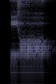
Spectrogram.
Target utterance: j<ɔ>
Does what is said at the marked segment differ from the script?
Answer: no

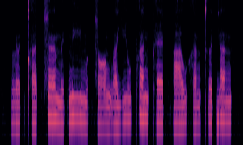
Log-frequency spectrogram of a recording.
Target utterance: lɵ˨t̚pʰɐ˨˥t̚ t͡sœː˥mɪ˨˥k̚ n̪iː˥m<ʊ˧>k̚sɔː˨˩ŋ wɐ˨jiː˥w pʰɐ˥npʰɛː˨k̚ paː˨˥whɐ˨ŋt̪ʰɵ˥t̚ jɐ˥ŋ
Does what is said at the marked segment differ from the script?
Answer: no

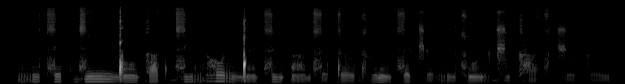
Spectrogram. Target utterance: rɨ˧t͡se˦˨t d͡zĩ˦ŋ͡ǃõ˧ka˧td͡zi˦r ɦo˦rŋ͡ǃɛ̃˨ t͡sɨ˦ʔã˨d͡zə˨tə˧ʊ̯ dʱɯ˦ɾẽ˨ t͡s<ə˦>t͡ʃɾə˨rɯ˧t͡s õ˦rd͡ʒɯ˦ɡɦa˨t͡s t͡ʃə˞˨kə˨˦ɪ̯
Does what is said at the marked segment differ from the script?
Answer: yes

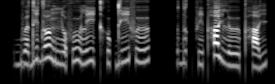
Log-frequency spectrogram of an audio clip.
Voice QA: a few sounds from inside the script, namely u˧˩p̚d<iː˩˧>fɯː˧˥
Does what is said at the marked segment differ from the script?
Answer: yes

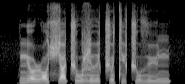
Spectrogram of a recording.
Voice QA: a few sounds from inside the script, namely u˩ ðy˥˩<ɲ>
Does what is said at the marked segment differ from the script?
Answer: no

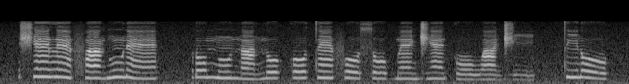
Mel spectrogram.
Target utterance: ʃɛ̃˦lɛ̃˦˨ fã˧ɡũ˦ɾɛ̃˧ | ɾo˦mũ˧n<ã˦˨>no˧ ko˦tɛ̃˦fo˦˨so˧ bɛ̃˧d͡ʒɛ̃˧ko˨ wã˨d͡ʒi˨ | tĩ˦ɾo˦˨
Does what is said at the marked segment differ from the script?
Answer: yes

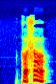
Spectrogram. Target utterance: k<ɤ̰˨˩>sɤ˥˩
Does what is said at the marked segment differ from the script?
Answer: no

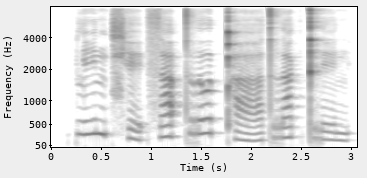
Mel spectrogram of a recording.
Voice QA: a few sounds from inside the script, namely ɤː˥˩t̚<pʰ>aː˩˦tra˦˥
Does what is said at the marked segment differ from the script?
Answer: no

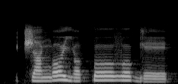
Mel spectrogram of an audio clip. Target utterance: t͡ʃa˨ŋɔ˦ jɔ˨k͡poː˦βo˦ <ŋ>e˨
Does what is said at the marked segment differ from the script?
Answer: yes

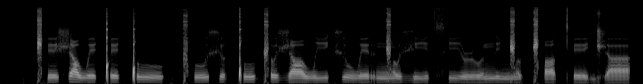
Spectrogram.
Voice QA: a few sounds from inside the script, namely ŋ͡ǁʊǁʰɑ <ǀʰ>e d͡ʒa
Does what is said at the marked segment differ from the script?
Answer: yes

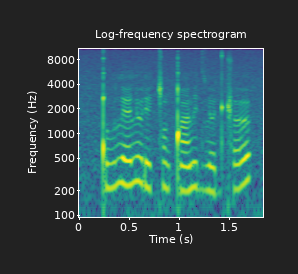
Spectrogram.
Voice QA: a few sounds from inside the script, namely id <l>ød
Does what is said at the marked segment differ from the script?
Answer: no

